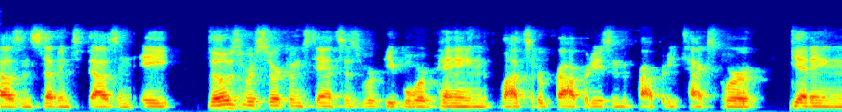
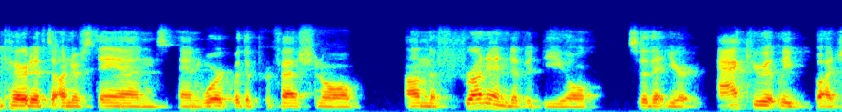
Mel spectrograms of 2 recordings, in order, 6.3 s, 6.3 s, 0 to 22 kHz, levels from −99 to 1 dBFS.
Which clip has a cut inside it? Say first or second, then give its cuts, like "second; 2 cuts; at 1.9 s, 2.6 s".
first; 3 cuts; at 1.4 s, 4.0 s, 5.4 s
